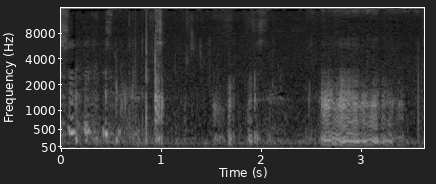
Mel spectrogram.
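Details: Pet Chihuahua Drama, a female, guarding her place in the bed beneath the sheets against a hand she takes for another dog. Soft rustling and faint sounds give way to a sustained low rumbling growl over the final second.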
